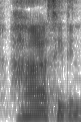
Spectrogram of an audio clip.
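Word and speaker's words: حاسد: যেটি করি সেটি হচ্ছে হাসিদিন বলি হা হলকের মাঝখান থেকে বলতে হবে এবং এক আলিফ টেনে পড়তে হবে হাসিদিন হাসিদিন হাসিদিন ওয়ামিন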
